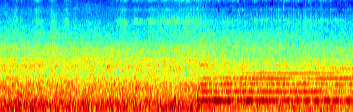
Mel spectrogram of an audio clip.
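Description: A passenger train running through the station with a steady low rumble. About three seconds in, a locomotive horn sounds one long, steady blast that is still held at the end.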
